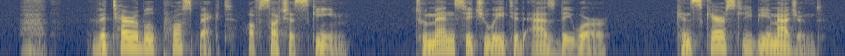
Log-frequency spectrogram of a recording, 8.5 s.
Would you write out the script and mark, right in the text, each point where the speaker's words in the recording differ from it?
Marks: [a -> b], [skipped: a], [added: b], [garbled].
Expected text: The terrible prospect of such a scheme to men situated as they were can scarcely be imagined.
The terrible prospect of such a scheme to men situated as they were can scarcely be imagined.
